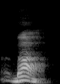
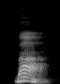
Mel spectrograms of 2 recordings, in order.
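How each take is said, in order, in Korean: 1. 입술이 잠깐 가볍게 닿아서 부드러운 b처럼 들려요. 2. 입술이 잠깐 가볍게 닿아서 부드러운 b처럼 들려요.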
